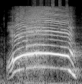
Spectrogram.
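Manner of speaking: very high, loud real shriek; terrified scream. Real, not acted. Gamer startled by the monster, shrieking loudly. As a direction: scream out in sudden fright. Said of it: "Allah'ım, bağırma".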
